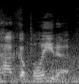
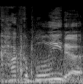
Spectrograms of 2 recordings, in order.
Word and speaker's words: Hakkapeliitta: in California and I'm like, oh yeah, Nokian Hakkapeliitta. And they're like, what did you just say? Huh? And I was like, Hakkapeliitta.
